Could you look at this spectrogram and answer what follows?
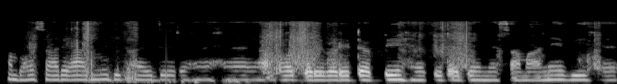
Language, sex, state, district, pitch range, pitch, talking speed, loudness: Hindi, female, Bihar, Jamui, 200-215 Hz, 205 Hz, 165 wpm, -20 LUFS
